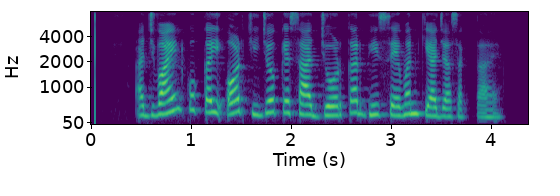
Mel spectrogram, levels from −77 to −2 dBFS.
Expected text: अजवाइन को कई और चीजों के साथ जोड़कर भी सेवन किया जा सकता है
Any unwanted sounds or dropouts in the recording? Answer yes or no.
no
